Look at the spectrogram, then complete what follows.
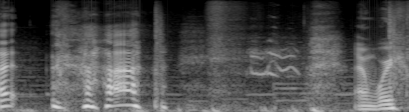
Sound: fake laughing

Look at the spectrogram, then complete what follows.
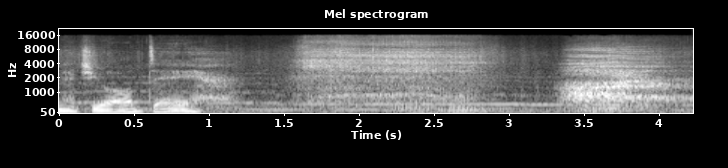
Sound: sexy snort; sigh

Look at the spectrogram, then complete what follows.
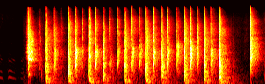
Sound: cooing; laughing; stomping and clapping

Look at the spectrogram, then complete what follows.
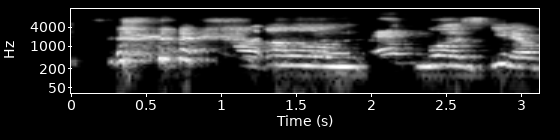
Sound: belly laughing

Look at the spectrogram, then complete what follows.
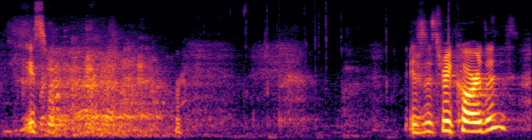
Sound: audience laughs

